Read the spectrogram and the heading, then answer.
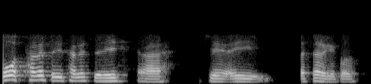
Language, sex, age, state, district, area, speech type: Manipuri, male, 18-30, Manipur, Imphal West, rural, conversation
